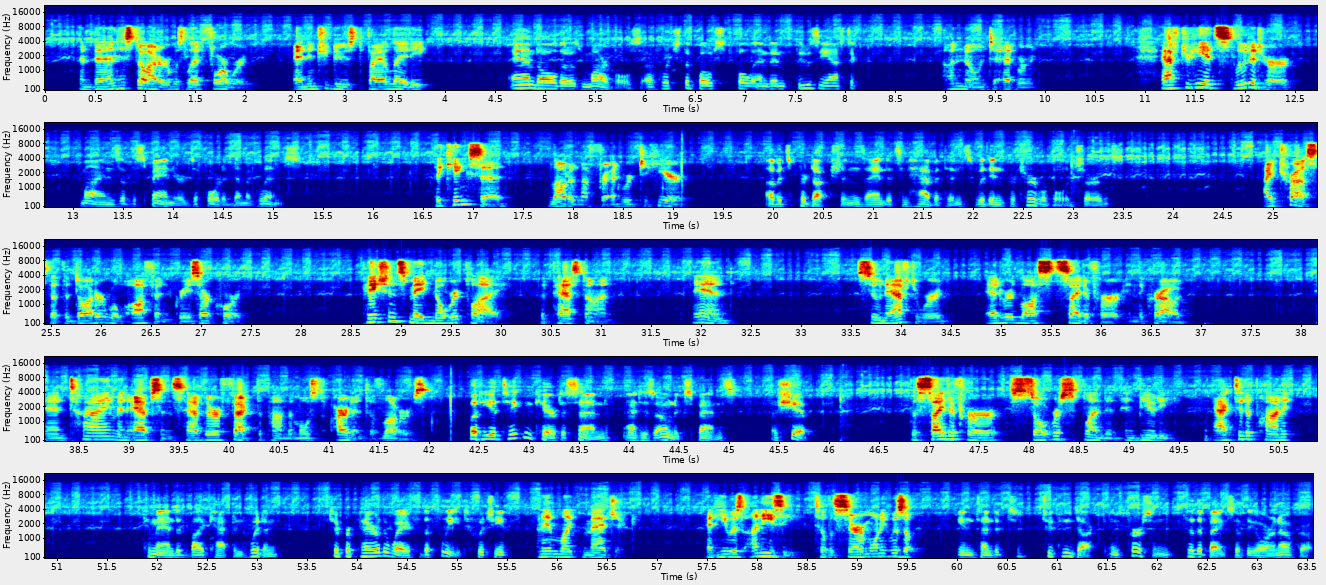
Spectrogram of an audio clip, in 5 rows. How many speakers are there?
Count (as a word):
two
